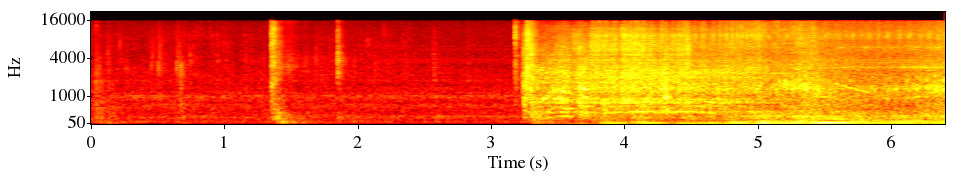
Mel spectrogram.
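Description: A few faint clicks, then about three seconds in the BMW M20B25 2.5-litre straight-six starts at once, its first start in five years. It picks up briefly, then settles into a steady idle.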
